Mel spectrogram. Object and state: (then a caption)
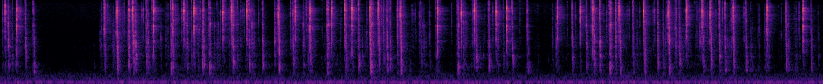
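Plastic mechanical keyboard being typed on. A white-and-pink Lofree mechanical keyboard with round plastic typewriter-style keycaps and a hollow plastic case is typed on with long painted nails and fingertips. It gives quick, bright, clicky keystrokes that clack in rapid bursts with short pauses between them. A low steady hum sits underneath.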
